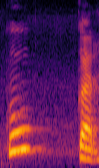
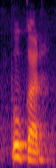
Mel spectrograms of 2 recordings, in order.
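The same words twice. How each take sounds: First: Slow sounded-out word. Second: Said in the usual way. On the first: Shown as a demonstration. Teacher demonstrating cooker to students, slow and drawn out. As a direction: stretch cooker so each sound is heard. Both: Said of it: "छोटा ऊ में क्या हो जाता है".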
